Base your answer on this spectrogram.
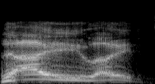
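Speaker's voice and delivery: very high, rough yell with stretched-out "hey". Showing the trick to an impression, yelling it: yelling Arnold Schwarzenegger impression. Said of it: "the trick to Arnold is learn how to yell it".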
